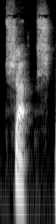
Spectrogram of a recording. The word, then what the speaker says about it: chakra: So what are the other chakras? Am I saying it correctly? – Chakra. You're saying it right.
